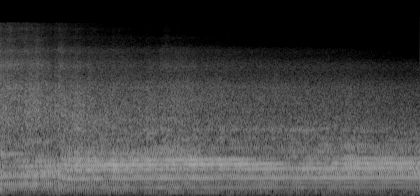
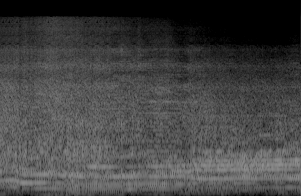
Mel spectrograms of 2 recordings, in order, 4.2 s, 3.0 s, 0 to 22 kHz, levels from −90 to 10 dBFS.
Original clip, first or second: first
